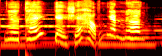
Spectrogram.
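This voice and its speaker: An actor voicing a young schoolboy in a cartoon dub, scheming and petulant, with expressive delivery. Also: very high voice, moderate pace. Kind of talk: cartoon dubbing. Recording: music behind the voice.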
